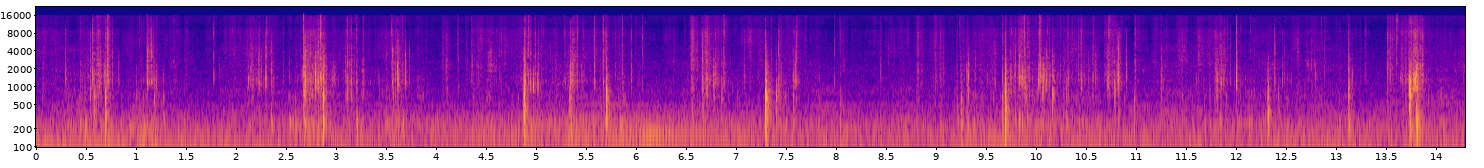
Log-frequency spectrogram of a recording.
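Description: A dried red soil clod held in the hands is crushed and crumbled with the fingers and palm, its crumbs falling into a white bowl of loose red dirt. Dry, sharp crackles and gritty crunches come in scattered bursts over a steady low hum, each snap short and dying out almost instantly.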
